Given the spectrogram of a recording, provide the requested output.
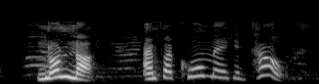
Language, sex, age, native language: Icelandic, male, 13, Icelandic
